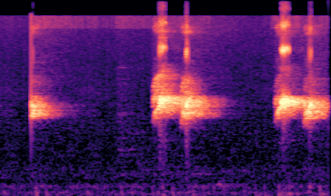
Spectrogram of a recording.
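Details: Morning chirping of a red-vented bulbul: one sharp whistled note, then two bright double notes with trailing tails, spaced over a second apart, with little else audible.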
